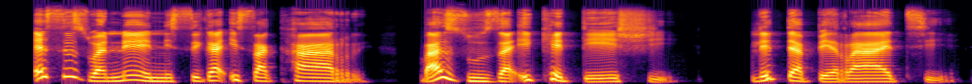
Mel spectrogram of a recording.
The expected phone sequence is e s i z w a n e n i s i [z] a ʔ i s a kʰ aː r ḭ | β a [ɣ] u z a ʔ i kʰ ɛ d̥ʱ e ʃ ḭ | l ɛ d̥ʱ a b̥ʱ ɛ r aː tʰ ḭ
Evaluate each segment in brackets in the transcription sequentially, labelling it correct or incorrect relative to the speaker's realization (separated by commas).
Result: incorrect, incorrect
